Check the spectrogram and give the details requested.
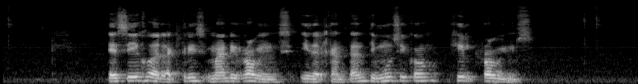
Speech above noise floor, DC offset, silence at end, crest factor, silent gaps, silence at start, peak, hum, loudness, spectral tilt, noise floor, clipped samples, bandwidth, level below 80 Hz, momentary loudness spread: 36 dB; under 0.1%; 1.1 s; 20 dB; none; 1.1 s; -2 dBFS; none; -19 LUFS; -5.5 dB/octave; -55 dBFS; under 0.1%; 15 kHz; -58 dBFS; 9 LU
